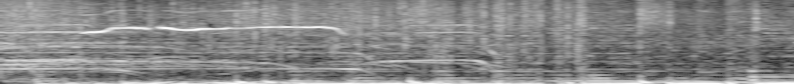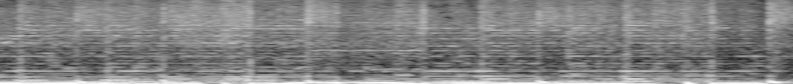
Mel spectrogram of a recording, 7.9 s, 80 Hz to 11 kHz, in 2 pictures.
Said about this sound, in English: I think we ought to give this like a 100-yard touchdown scream. Yeah!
